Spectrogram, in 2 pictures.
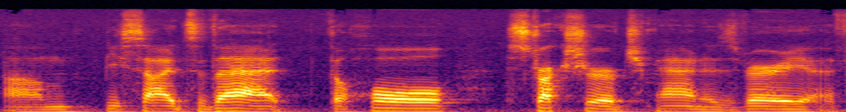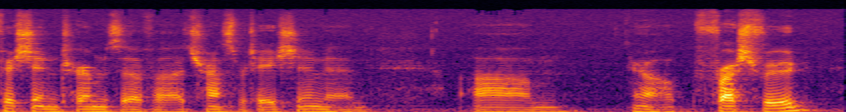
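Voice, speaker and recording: Deep-voiced man chatting easily. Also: normal speed, slight background noise. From United States. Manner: relaxed, lots of ums and laughs. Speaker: interview guest, model. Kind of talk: casual interview chat.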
